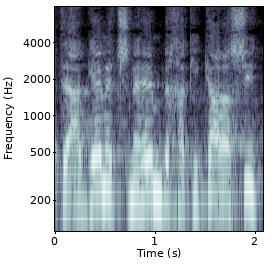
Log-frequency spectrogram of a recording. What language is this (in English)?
Hebrew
